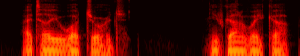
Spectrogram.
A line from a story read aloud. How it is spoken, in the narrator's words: he said sharply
